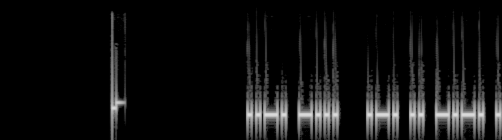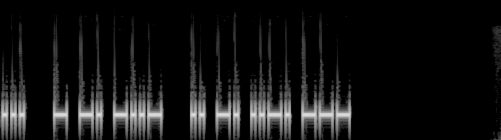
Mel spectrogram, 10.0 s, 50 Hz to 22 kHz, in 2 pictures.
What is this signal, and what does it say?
Morse code, heard as a keyed tone, about 28 wpm, 700 Hz. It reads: FB RICH TNX INFO
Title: Practice QSO - Exchange 3 - More Info - 28wpm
